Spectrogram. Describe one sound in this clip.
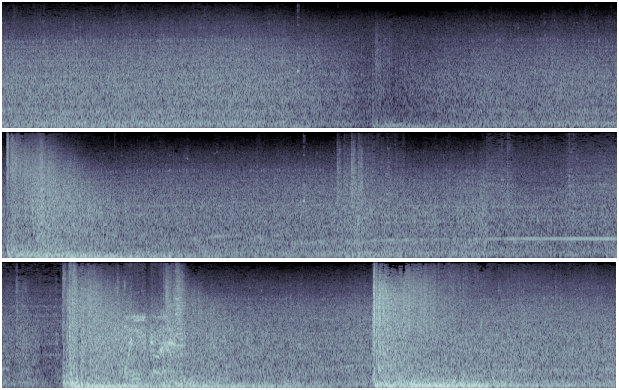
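A heavy tank's engine rumbles as it drives.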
